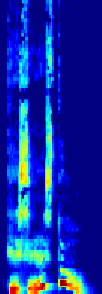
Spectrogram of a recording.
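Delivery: high, loud frightened cry. A narrator's reading. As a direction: gasp it out in a panic. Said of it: "se preguntó asustado".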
